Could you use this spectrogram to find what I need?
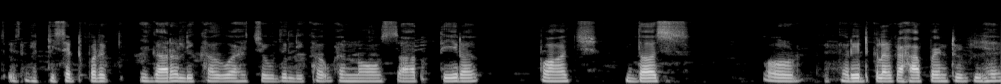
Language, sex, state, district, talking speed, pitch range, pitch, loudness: Hindi, male, Bihar, Sitamarhi, 140 wpm, 150-160 Hz, 150 Hz, -20 LUFS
